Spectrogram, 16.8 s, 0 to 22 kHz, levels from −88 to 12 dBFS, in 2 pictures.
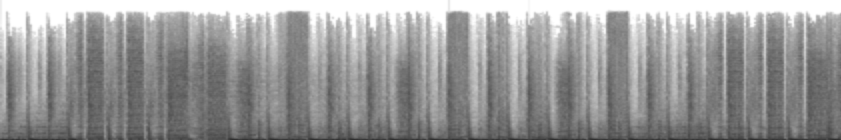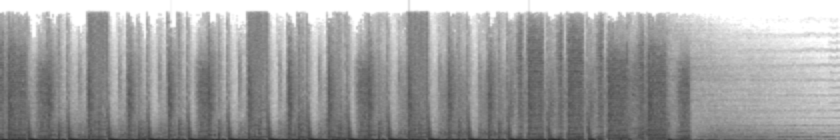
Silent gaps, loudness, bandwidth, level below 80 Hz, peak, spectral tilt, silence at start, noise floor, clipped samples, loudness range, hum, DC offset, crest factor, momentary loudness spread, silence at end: none; -9 LUFS; over 20 kHz; -10 dBFS; 0 dBFS; -4 dB/octave; 0 s; -31 dBFS; under 0.1%; 2 LU; none; under 0.1%; 8 dB; 3 LU; 0.1 s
